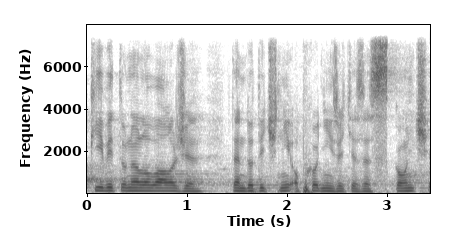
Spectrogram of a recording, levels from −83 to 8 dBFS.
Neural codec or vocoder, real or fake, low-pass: none; real; 7.2 kHz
